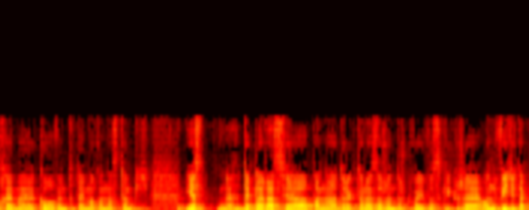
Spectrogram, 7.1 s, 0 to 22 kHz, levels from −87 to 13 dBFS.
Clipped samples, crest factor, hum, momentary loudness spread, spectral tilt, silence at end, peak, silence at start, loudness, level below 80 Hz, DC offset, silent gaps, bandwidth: under 0.1%; 16 dB; none; 9 LU; -6.5 dB/octave; 0 s; -4 dBFS; 0 s; -21 LUFS; -52 dBFS; under 0.1%; none; 10 kHz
